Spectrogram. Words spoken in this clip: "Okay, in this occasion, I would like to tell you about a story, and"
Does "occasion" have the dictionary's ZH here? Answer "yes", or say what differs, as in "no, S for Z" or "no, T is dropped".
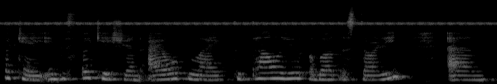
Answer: no, SH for ZH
